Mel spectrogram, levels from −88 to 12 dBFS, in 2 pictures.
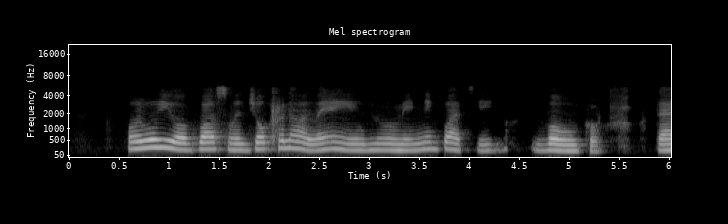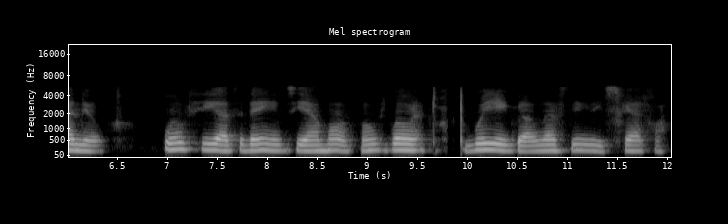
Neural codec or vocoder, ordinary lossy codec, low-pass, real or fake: codec, 16 kHz, 0.5 kbps, FunCodec, trained on LibriTTS, 25 frames a second; none; 5.4 kHz; fake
